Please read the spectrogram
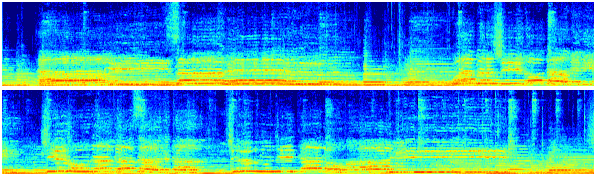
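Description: Live Japanese praise-and-worship song: a woman sings the lead into a microphone, backed by a band with electric guitar and keyboard, the melody moving in held, sustained notes.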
